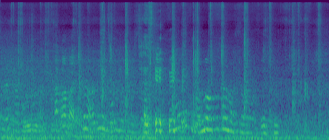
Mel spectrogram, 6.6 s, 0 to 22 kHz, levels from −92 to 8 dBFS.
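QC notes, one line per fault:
Nothing to flag here, the audio runs along without any technical trouble worth a line.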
